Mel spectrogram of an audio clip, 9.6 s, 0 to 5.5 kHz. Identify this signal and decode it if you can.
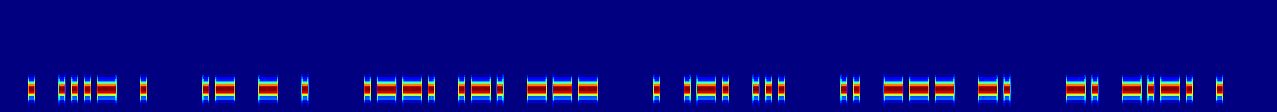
Morse code, heard as a keyed tone, about 25 wpm, 550 Hz. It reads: EVE ATE PRO ERS ION NCE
